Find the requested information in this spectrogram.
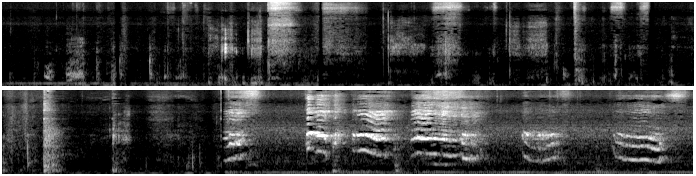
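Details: French Bulldog puppy shut in his cage, trying to unlatch the cage door; scattered clicks and rattles, then a run of high, wavering whines that rise and fall in short bursts, several in quick succession near the end.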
